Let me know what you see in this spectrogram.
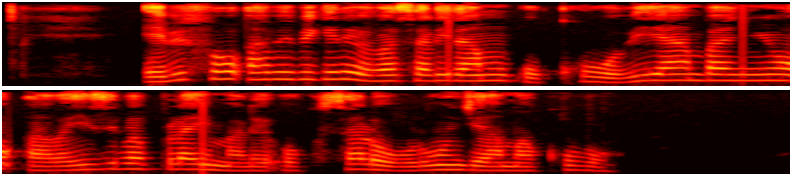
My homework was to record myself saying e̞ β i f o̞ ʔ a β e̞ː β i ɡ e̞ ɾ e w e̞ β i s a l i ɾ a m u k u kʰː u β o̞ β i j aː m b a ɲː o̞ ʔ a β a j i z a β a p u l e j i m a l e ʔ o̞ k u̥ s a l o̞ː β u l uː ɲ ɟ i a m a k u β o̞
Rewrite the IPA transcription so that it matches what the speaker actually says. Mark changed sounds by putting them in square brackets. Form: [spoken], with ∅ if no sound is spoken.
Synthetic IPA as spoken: e̞ β i f o̞ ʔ a β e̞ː β i ɡ e̞ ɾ e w e̞ β [a] s a l i ɾ a m u k u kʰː u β o̞ β i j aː m b a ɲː o̞ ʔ a β a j i z [i] β a p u l [a] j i m a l e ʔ o̞ k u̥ s a l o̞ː β u l uː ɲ ɟ i a m a k u β o̞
